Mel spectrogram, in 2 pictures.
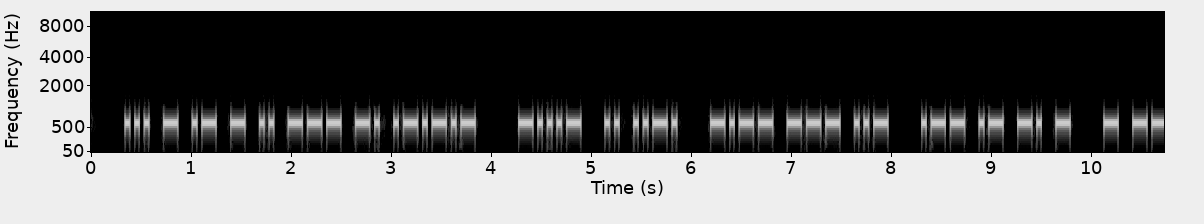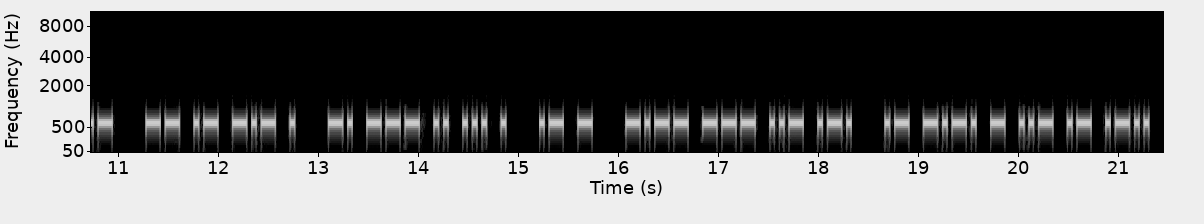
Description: Morse code, heard as a keyed tone, about 25 wpm, 600 Hz. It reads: STATION. <BT> IF YOU WANT TO MAKE NOISE AT YOUR ACTUAL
